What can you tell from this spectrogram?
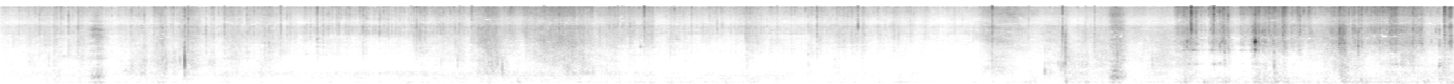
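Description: Faint rustling and crinkling, like material being handled, with scattered sharp light clicks; it is sparse at first, quiet through the middle, and busier with more clicks in the last few seconds.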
